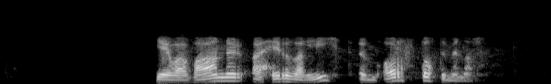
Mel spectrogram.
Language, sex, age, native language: Icelandic, male, 20-29, Icelandic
